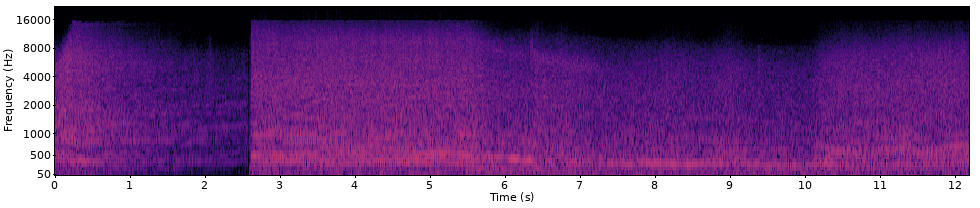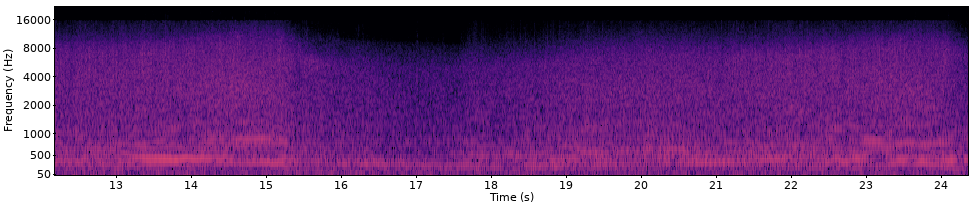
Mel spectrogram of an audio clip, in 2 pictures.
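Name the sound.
Lola T70 MkII Spyder race car engine, racing video game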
